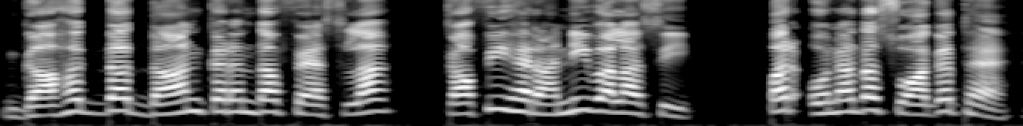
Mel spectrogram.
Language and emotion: Punjabi, surprised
